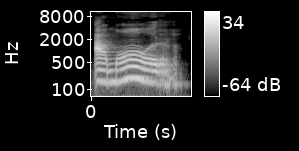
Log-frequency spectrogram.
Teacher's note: Nosotros no le ponemos, ¿verdad?, una pronunciación muy intencional y intensa esa R, sino que la relajamos tanto que tiende a aparecer una L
